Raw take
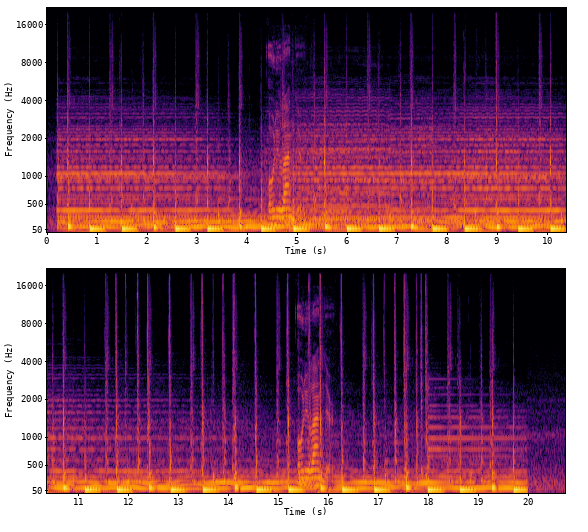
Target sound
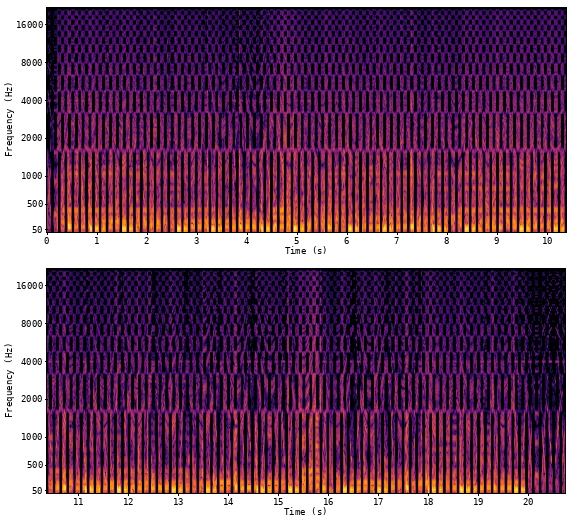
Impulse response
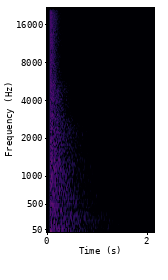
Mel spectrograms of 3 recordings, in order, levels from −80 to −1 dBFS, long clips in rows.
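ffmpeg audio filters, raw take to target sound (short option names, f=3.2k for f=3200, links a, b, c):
-af "aeval=exprs='val(0)+0.0316*sin(2*PI*4000*n/s)':c=same,acrusher=samples=24:mix=1:aa=0.000001:lfo=1:lforange=24:lforate=1.5,afftfilt=real='re*gt(sin(2*PI*7.3*pts/sr)*(1-2*mod(floor(b*sr/1024/1600),2)),0)':imag='im*gt(sin(2*PI*7.3*pts/sr)*(1-2*mod(floor(b*sr/1024/1600),2)),0)':win_size=1024:overlap=0.75"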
